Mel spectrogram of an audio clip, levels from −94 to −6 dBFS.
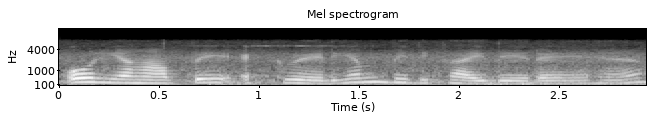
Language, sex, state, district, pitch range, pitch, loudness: Hindi, female, Punjab, Pathankot, 190-240 Hz, 210 Hz, -19 LUFS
